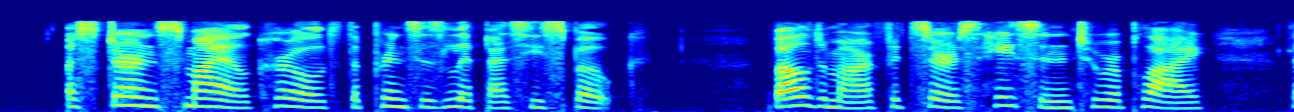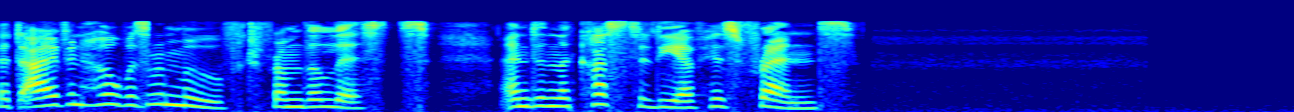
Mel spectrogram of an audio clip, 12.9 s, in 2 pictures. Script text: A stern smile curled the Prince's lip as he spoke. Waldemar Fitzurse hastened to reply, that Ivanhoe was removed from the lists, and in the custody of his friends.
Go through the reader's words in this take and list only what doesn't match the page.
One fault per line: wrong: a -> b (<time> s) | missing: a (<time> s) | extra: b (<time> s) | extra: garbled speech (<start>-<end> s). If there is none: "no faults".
no faults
